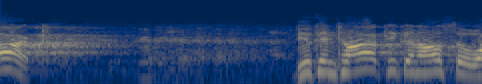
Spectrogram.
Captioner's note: laughter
